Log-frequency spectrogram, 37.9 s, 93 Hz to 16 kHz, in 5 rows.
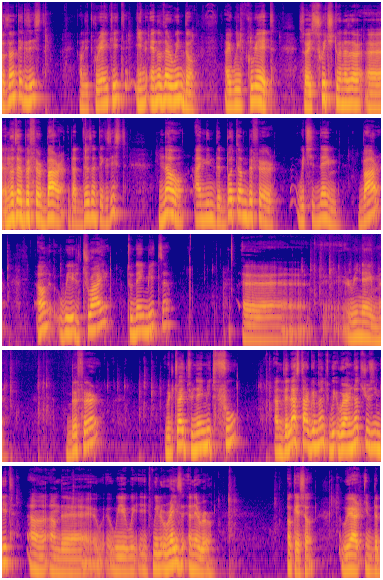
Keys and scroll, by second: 0.9 Return, 2.8 Down, 9.4 Return, 15.3 alt+:, 22.4 ., 24.3 Tab, 26.5 ., 28.2 f, 35.4 Return, 37.6 ctrl+o.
